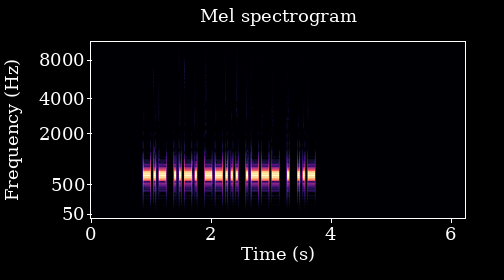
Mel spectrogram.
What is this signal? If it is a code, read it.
Morse code, heard as a keyed tone, about 28 wpm, 700 Hz. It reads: KF7JEU
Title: USA Call Signs - 6 Characters - Repeated 3x - 28wpm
